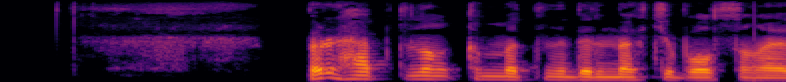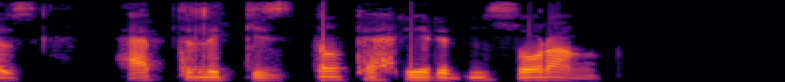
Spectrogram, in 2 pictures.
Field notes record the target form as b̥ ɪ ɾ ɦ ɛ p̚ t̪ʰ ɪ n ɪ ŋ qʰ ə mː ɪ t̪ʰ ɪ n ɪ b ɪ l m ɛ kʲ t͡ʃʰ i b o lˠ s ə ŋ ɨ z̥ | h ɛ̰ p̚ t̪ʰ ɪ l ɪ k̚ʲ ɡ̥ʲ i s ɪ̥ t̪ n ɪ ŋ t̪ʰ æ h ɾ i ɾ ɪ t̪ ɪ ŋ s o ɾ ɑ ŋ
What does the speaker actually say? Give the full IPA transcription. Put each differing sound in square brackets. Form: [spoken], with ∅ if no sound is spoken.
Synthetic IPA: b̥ ɪ ɾ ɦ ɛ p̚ t̪ʰ ɪ n ɪ ŋ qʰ ə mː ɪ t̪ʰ ɪ n ɪ b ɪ l m ɛ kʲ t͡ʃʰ i b o lˠ s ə ŋ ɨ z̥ | h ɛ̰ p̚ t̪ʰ ɪ l ɪ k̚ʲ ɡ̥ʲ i [z] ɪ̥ t̪ n ɪ ŋ t̪ʰ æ h ɾ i ɾ ɪ [d̪] ɪ [n] s o ɾ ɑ ŋ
